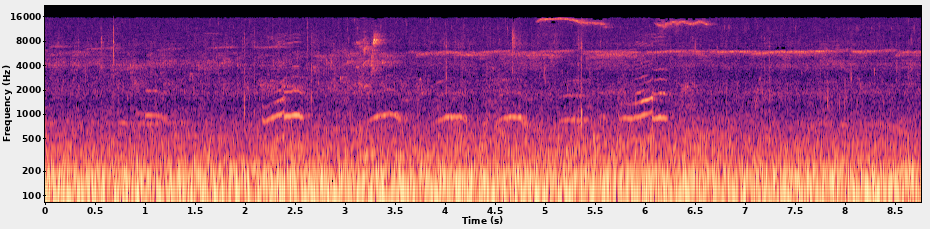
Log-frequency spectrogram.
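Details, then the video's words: Wild baby monkeys cut off from each other by a flood give thin, high, arching whistles, spaced about a second apart, half-buried under loud, continuous low water noise. "Calling each other, these two baby monkeys were separated because of the flood"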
